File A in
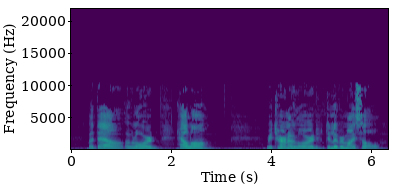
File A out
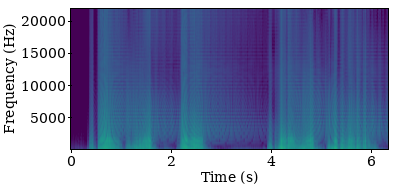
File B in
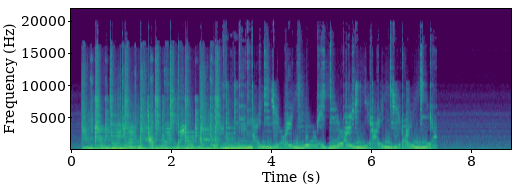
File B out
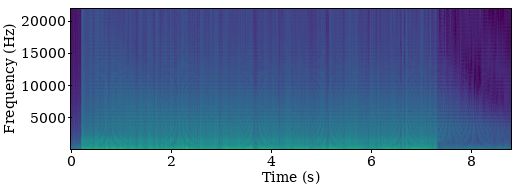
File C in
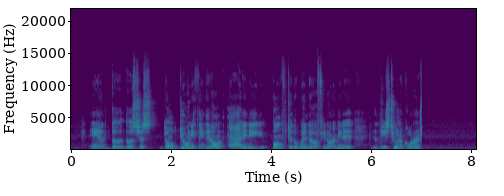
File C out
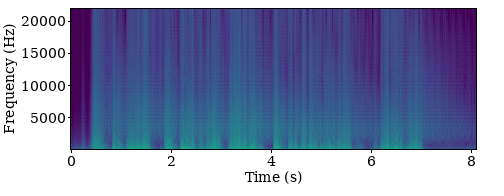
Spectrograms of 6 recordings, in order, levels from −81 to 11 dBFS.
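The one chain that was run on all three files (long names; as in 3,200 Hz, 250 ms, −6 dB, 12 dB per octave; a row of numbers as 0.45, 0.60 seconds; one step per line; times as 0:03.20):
samples sorted by size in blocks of 256 samples
low-shelf EQ 92 Hz −11.5 dB
downward compressor 2.5 to 1, threshold −26 dBFS
delay with a high-pass on its return 149 ms, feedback 83%, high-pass 3,500 Hz, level −6.5 dB
flanger 0.34 Hz, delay 8.6 ms, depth 5.8 ms, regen −61%
dynamic equaliser 1,500 Hz, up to +5 dB, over −50 dBFS, Q 1.9
normalise the peak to −12 dBFS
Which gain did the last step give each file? +10.0, +1.5, +14.5 decibels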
